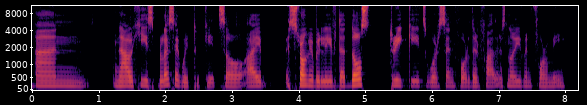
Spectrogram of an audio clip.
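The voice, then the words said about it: Non-native English accent. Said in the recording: “I'm so sorry for the accent, though... my bad English”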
